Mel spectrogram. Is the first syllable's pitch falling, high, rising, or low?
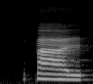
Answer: low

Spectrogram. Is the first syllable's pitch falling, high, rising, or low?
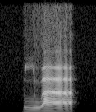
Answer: low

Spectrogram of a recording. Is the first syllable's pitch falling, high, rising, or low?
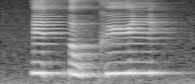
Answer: high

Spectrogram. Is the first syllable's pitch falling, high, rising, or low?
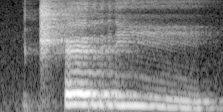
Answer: high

